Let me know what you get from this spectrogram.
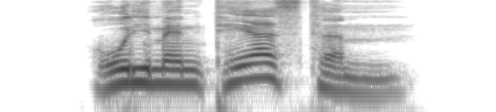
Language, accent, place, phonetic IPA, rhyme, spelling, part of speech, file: German, Germany, Berlin, [ˌʁudimɛnˈtɛːɐ̯stəm], -ɛːɐ̯stəm, rudimentärstem, adjective, De-rudimentärstem.ogg
- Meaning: strong dative masculine/neuter singular superlative degree of rudimentär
